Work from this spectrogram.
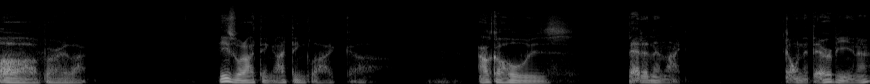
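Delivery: easygoing, casual bro-style voice. Retelling something Al once said to the speaker, doing an Al impersonation. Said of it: "I'll do my best Al impersonation".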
